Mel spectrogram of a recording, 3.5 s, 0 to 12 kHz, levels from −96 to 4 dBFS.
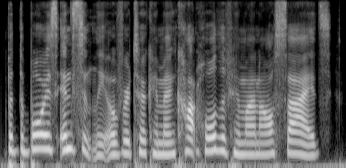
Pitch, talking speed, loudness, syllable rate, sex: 215 Hz, 240 wpm, -18 LUFS, 5.9 syllables/s, female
